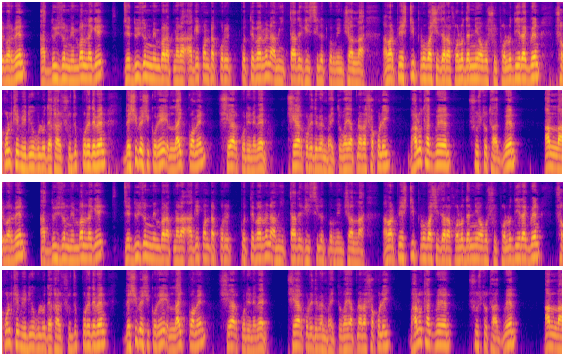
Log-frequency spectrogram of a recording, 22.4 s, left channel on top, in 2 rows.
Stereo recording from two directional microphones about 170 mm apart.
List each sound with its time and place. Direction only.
0.0 s a man's voice: 35° left (ahead or behind)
